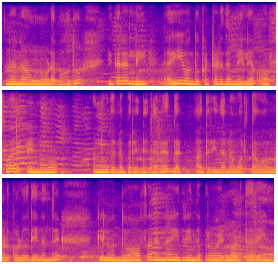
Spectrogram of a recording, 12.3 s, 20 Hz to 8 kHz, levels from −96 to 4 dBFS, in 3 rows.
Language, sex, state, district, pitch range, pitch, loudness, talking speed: Kannada, female, Karnataka, Mysore, 215-240 Hz, 225 Hz, -14 LUFS, 100 wpm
